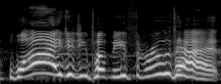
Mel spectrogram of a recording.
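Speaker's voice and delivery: put-on high, loud and slow, mad at the kids; angry parent. Mother scolding her found son, angry and loud. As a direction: let the anger ring out high. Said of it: "I was so mad".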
